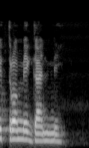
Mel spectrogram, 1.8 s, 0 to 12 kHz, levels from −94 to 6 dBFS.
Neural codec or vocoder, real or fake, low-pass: codec, 16 kHz, 16 kbps, FunCodec, trained on LibriTTS, 50 frames a second; fake; 7.2 kHz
